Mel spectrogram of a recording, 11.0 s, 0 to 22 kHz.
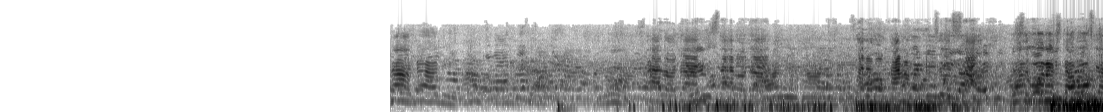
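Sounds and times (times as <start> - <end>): people chattering: 3.9 - 11.0.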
